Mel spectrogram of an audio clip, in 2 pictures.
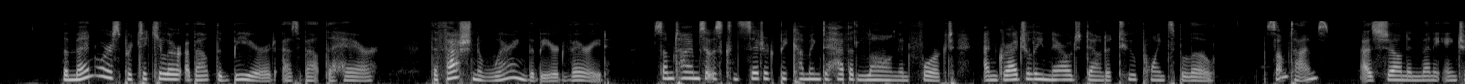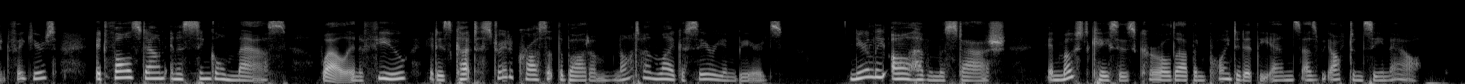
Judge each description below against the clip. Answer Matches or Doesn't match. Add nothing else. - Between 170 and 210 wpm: Matches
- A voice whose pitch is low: Doesn't match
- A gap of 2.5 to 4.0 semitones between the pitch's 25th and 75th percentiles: Doesn't match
